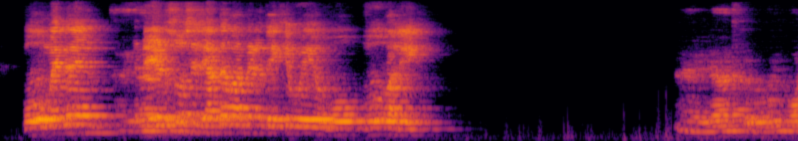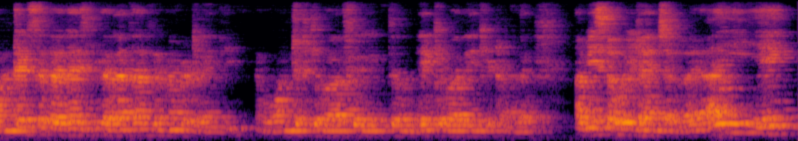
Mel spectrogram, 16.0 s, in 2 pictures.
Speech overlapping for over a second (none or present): none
